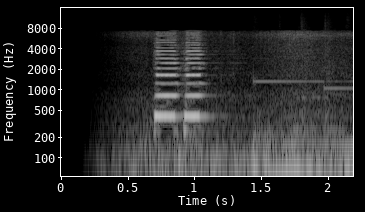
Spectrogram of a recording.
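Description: Two quick toots of a vehicle horn, beep-beep, less than a second in, followed by a low rumble with a faint steady tone.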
